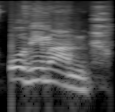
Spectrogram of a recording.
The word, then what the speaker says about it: অভিমান: অভিমান, অভিমান শব্দে একই রকম উচ্চারণ হবে ওটার মতোই, তাহলে এখানে আমরা ও লিখলাম, তারপরে ভয়ের রস্যইকার ভি, অভি, ময় আকার, দন্তন্বয়ে হসন্ত, অভিমান।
